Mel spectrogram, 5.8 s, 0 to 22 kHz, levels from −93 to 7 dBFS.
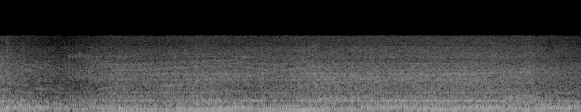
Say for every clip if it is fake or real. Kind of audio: real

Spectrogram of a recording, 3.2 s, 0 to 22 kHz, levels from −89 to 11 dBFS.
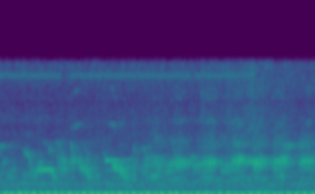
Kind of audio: real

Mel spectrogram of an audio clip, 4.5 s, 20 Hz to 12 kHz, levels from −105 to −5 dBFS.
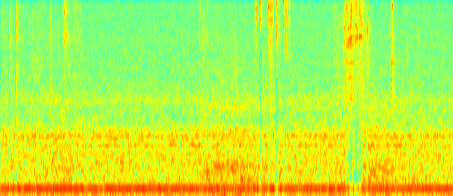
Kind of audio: real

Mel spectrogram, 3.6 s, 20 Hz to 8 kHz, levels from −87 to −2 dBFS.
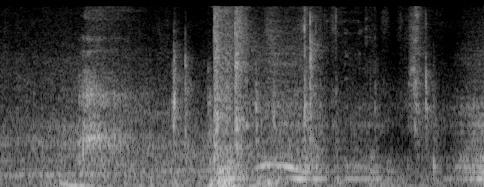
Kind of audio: real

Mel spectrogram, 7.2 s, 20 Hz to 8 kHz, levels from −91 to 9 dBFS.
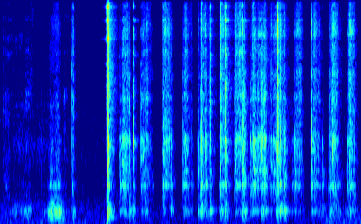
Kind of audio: fake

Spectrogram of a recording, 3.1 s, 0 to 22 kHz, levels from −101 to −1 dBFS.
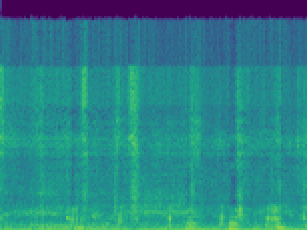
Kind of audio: fake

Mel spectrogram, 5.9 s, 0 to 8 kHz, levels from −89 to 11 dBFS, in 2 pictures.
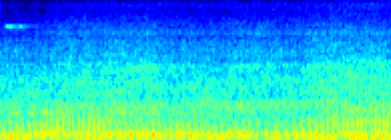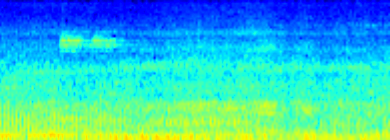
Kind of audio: fake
